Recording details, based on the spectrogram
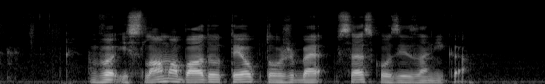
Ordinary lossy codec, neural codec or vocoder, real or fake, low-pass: none; none; real; 19.8 kHz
